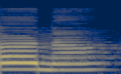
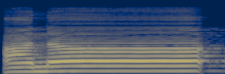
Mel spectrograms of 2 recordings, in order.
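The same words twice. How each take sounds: First: The final vowel is short, without the alif. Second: The final vowel is drawn out long. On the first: The speaker calls it right. "यहाँ पर पढ़ेंगे वला अना" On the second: The speaker calls it wrong. "ऐसा नहीं करना है"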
